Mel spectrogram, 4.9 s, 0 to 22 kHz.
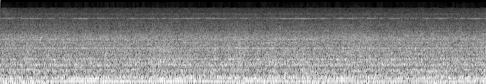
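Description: An aircraft engine holds a steady high idle in Microsoft Flight Simulator 2024, a loud continuous drone with a low hum and no change in pitch.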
